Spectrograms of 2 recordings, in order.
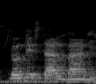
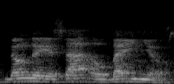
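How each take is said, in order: First: The vowels sound like native Spanish. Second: The vowels sound like American English. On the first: The speaker calls it right. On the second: The speaker calls it wrong.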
